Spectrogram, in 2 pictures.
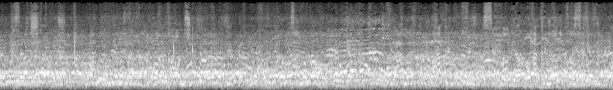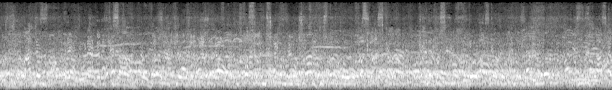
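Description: A young man speaks loudly and with agitation, close up.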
